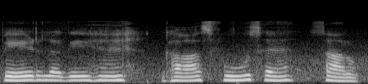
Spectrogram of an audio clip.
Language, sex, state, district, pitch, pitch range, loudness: Hindi, female, Chandigarh, Chandigarh, 190 Hz, 180-195 Hz, -14 LUFS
